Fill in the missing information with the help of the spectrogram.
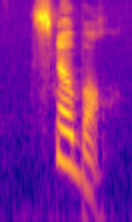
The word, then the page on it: snowball: American English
